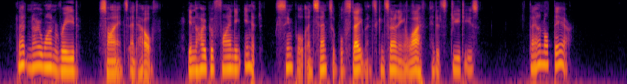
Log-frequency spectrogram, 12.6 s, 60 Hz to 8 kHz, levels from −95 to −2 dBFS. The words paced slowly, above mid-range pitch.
No: slow, 130 wpm; medium, 140 Hz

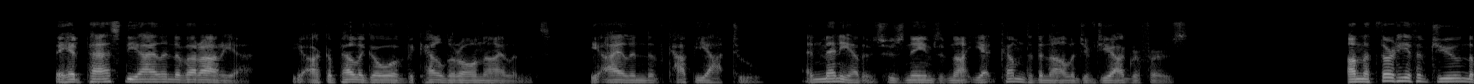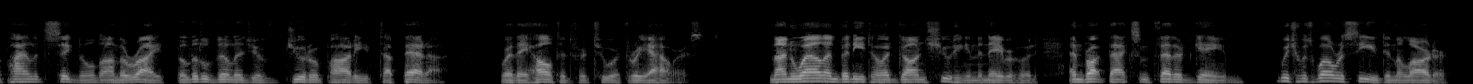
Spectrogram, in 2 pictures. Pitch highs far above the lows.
No: average, 3.9 semitones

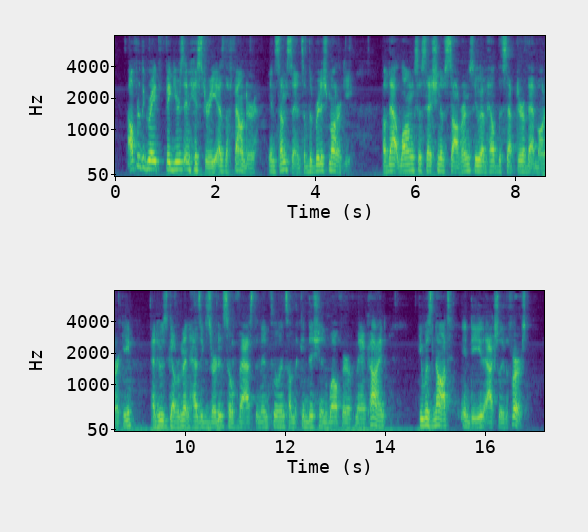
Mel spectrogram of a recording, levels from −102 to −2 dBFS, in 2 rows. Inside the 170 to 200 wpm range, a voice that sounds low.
Yes: average, 185 wpm; low, 115 Hz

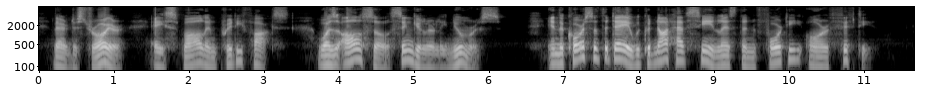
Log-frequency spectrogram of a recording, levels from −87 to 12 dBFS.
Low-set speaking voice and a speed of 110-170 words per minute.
Yes: low, 130 Hz; average, 140 wpm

